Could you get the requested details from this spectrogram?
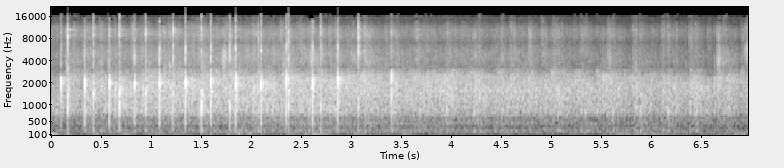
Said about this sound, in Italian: Ci sarebbe da riservare un applauso supplementare ancora al priore.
